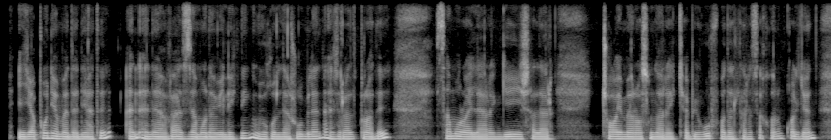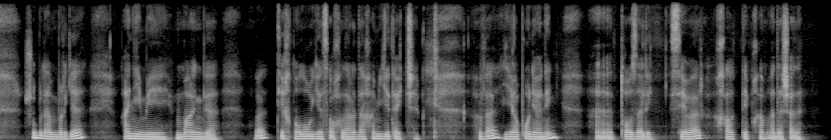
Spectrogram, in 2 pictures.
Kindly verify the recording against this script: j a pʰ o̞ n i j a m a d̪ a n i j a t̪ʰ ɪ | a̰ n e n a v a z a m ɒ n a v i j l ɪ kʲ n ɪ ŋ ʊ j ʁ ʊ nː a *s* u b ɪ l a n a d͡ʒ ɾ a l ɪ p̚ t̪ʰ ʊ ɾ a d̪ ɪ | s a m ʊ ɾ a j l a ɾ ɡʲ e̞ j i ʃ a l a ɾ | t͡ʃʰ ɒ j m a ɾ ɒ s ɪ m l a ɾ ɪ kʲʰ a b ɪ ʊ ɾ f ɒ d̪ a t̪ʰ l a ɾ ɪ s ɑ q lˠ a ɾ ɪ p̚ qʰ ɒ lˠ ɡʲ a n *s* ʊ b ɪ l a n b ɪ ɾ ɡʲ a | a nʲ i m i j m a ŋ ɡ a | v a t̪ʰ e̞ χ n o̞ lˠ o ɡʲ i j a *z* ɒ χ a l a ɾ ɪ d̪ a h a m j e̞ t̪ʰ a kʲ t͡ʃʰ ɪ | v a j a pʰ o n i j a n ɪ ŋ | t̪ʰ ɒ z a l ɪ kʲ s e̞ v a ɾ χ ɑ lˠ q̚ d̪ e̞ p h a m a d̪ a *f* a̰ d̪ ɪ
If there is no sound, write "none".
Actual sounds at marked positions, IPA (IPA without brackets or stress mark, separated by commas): ʃ, ʃ, s, ʃ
